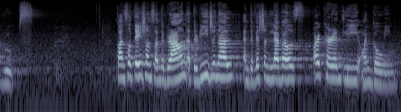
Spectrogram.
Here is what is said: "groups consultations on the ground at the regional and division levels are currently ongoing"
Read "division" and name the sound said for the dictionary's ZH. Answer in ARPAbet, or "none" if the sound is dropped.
SH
